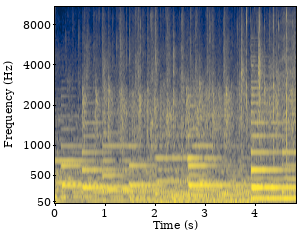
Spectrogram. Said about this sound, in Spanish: Yo te invito a que le demos un aplauso de adoración a Él.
